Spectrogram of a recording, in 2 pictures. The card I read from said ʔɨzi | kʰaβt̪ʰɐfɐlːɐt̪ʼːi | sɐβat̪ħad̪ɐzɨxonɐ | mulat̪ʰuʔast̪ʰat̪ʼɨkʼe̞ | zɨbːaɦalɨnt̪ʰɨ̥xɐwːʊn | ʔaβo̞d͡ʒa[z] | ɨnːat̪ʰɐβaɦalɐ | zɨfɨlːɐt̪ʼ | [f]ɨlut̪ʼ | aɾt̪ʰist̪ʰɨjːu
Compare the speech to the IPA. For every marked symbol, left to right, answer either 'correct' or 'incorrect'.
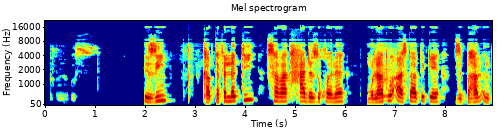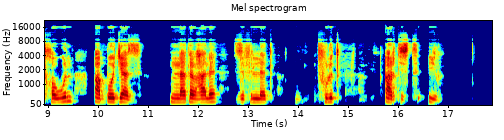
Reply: correct, correct

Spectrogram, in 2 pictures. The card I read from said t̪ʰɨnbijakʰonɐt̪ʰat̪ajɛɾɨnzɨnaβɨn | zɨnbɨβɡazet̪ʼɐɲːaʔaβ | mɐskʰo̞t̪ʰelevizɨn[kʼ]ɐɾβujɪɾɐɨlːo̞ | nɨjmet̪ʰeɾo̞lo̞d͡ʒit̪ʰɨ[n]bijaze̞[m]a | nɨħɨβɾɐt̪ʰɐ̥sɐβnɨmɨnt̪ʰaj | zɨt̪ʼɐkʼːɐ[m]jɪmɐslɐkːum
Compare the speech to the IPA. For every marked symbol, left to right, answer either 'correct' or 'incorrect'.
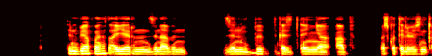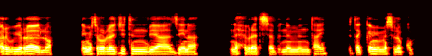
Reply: correct, correct, incorrect: n, correct

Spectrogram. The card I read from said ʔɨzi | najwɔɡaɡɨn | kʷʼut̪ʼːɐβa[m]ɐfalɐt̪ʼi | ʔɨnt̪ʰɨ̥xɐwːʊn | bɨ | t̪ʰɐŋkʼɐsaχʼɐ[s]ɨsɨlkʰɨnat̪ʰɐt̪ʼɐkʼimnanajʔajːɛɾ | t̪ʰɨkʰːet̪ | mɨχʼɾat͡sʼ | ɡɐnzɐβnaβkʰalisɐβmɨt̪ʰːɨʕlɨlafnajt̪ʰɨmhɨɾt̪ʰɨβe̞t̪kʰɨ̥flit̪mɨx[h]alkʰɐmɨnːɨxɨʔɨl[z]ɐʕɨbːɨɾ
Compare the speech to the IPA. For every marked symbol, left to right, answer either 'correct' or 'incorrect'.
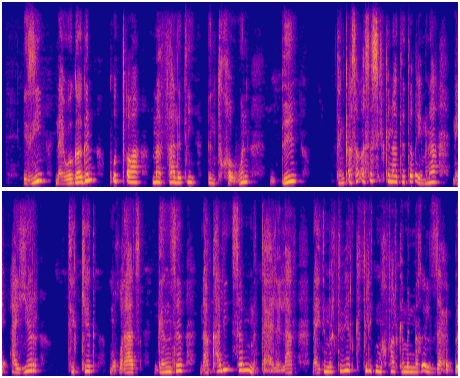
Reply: correct, correct, incorrect: f, correct

